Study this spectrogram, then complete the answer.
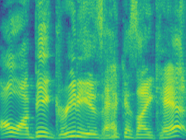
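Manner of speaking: put-on impish voice. Explaining greedy choices in a lesson, voicing the greedy thought in an impish voice. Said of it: "I'm sort of devolving into like an imp here".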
